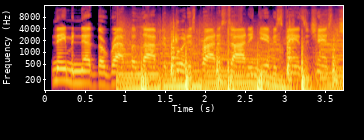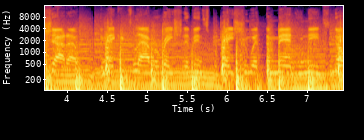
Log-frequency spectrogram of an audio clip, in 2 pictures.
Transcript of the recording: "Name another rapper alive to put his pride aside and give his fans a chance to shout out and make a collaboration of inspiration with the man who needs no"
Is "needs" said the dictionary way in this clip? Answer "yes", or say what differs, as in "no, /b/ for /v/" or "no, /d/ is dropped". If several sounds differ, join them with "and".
yes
